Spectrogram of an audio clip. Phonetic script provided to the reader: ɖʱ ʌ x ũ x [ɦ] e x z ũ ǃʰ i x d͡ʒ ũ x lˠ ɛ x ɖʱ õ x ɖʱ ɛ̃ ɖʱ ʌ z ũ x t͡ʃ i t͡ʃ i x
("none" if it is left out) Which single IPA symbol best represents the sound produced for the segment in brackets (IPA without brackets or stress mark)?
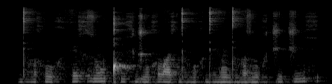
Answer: h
